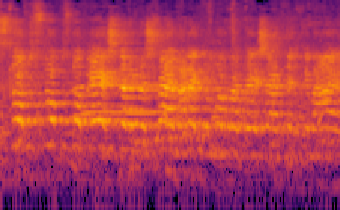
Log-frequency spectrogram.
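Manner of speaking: fast, high, loud Arabic babble; hammed-up bewildered rant; feigned confusion. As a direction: protest rapidly, playing clueless.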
